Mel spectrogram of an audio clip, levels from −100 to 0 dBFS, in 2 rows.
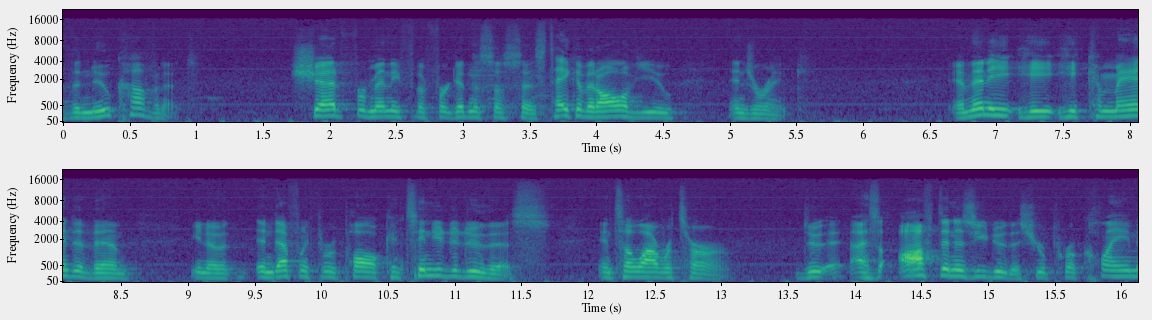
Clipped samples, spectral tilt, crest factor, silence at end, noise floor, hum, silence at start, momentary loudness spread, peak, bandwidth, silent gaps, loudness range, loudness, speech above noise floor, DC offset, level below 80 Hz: under 0.1%; -5 dB/octave; 24 dB; 0 s; -65 dBFS; none; 0 s; 14 LU; -12 dBFS; 16.5 kHz; none; 4 LU; -37 LUFS; 29 dB; under 0.1%; -70 dBFS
